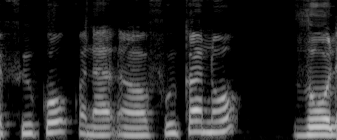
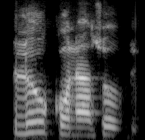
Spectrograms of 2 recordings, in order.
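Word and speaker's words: fluconazole: इसी तरह से ट्राइकोनाज़ोल है, ट्राकोनाज़ोल है, पोसाकोनाज़ोल है, ठीक है, फ्यूकानोज़ोल है। तो इसकी प्रोनाउंसिएशन जो है थोड़ी सी मुश्किल है। फ्लूकोनाज़ोल ईर्ण वाला।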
